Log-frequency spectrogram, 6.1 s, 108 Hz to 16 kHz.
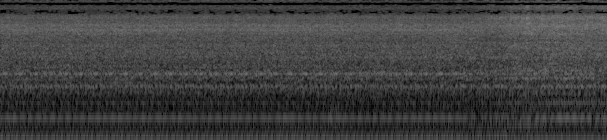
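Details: Cummins diesel (1500hp project build) at hot idle shortly after start, about two minutes in, good oil pressure, no coolant yet, before hot retorque; deep, even low rumble, no knocks or ticks: normal hot idle.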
